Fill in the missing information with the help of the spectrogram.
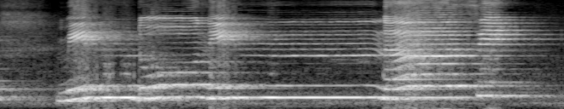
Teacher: सीन में सीटी वाली आवाज होगी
